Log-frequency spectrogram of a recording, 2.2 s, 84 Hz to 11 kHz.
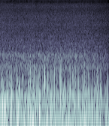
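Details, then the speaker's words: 2018 Ford Fusion 2.0 with weak vent airflow, after replacing the clogged cabin air filter, blower on high: strong steady air rush, even fan whir, no squeal or ticking; airflow restored, blower motor possibly weakened by the restriction. "it's strong now maybe the mo blow motor might be bad too since it's been clogging it and it's restricting the uh low motor from uh spinning at full speed"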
